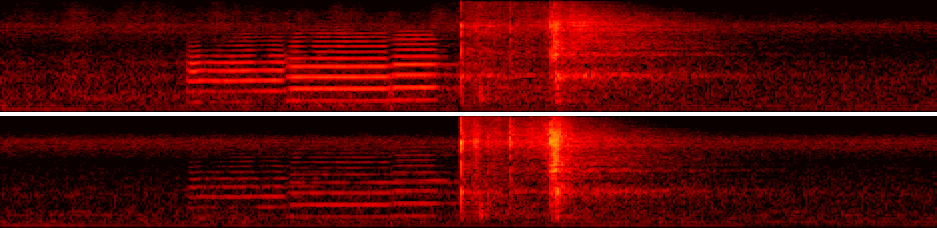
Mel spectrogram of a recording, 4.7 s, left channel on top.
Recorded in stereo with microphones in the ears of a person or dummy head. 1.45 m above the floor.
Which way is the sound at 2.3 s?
40° right (ahead or behind).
